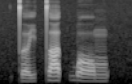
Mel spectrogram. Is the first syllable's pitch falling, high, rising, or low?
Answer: rising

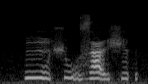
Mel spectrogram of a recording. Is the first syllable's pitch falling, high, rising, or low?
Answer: falling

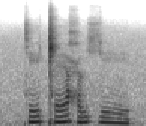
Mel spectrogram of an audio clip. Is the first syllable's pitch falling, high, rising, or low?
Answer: rising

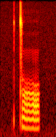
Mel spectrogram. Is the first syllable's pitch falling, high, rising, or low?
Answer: low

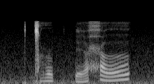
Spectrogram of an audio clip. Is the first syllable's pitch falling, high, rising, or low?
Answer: low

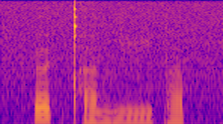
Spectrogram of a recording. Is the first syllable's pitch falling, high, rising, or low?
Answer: high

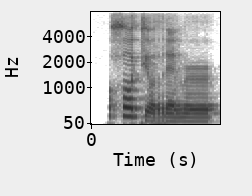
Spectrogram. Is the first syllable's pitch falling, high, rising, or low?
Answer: high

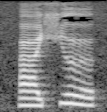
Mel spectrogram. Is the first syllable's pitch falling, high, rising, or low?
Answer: low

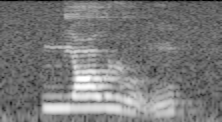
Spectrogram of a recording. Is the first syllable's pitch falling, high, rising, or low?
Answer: high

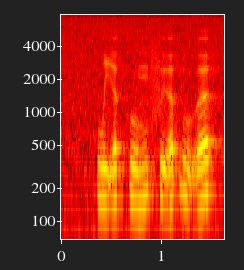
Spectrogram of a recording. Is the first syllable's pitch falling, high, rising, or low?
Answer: rising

